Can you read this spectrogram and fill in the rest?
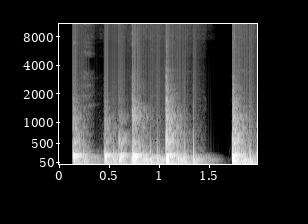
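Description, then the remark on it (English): A series of five hollow, resonant knocks on a wooden door, struck in an uneven rhythm with a short pause before the last one, each thud ringing briefly. “So I think I walk up to the door, and I give it a little rat knock.”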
